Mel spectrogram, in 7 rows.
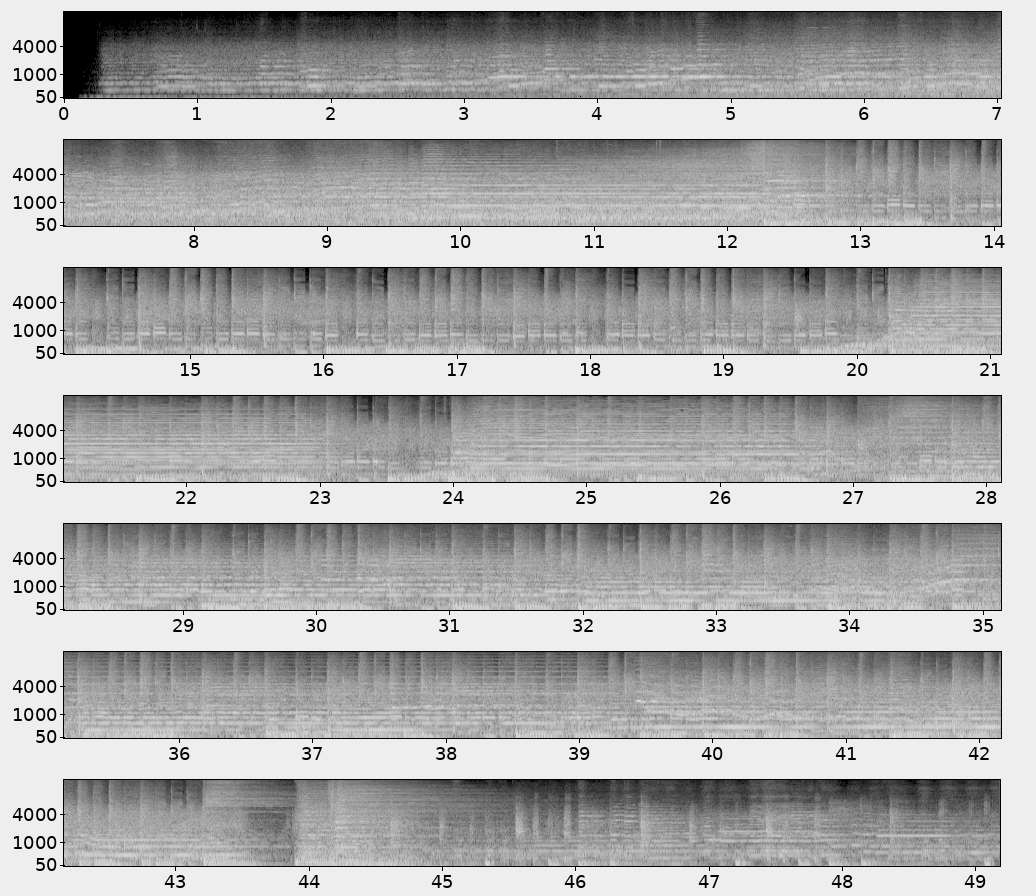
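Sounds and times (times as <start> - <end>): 
orchestral theme: 0.3 - 17.2, 17.9 - 49.1.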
